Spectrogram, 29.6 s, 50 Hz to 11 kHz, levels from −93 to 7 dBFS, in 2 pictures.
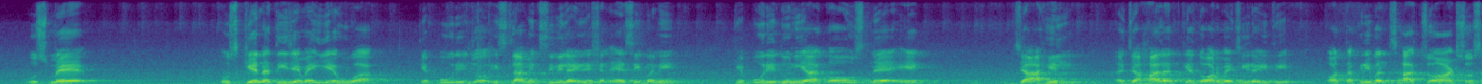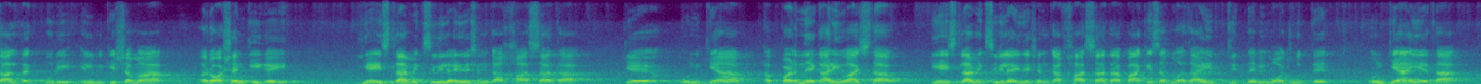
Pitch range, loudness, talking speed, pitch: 155-180 Hz, -17 LUFS, 160 wpm, 170 Hz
